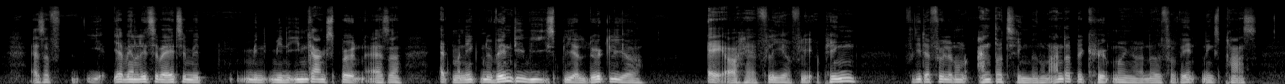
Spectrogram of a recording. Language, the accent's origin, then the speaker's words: Danish; Zealand, Denmark; jeg er fra Lolland.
